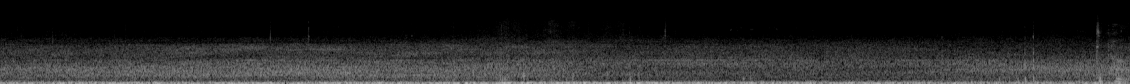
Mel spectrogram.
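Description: Jet airliner departing Bristol Airport, a continuous broad engine roar heard from a distance, steady in level throughout with some wind noise and no voices.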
